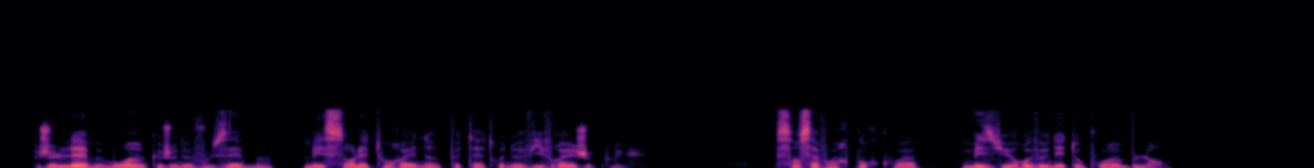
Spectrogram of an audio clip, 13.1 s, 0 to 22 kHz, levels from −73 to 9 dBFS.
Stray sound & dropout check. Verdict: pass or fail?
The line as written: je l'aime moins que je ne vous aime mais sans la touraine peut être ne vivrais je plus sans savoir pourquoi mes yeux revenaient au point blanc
pass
